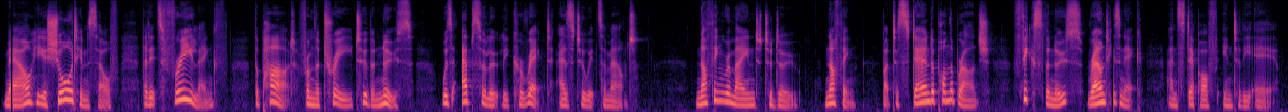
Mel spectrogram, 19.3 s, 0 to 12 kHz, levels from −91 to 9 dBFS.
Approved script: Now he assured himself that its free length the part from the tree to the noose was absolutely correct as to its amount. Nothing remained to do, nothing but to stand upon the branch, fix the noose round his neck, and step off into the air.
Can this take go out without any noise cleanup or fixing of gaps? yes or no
no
